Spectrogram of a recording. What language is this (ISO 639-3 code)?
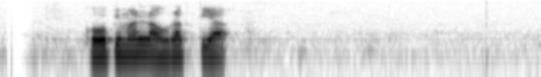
sin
